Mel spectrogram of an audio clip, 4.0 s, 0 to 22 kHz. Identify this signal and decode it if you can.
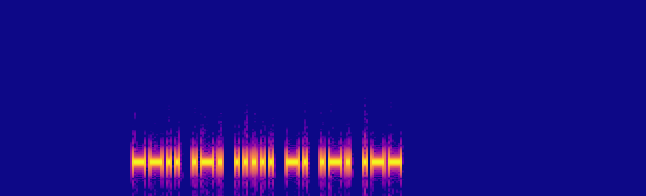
Morse code, heard as a keyed tone, about 46 wpm, 700 Hz. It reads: ZR5NRW
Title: DXCC-100 Call Signs - 6 Characters - Repeated 3x - 45wpm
